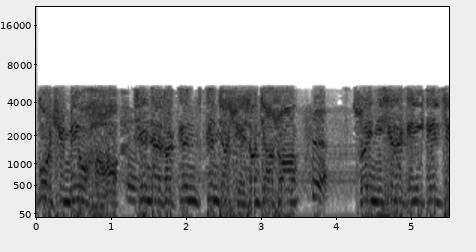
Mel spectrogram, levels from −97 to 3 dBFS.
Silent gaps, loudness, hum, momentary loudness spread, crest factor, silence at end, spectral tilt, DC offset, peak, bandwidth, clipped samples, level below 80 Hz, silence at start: none; -3 LUFS; none; 4 LU; 6 dB; 0 s; -4 dB/octave; 2%; 0 dBFS; 5.4 kHz; 10%; -24 dBFS; 0 s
